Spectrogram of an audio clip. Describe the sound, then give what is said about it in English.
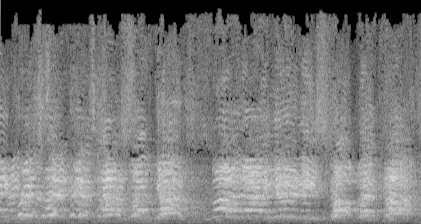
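Protesters chanting at Otago University during the Prime Minister's visit: many voices shout together in steady rhythmic bursts, loud and continuous throughout. “It was a mixed welcome for Prime Minister Chris Hipkins at the Otago University, with protesters chanting and selfie requests.”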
